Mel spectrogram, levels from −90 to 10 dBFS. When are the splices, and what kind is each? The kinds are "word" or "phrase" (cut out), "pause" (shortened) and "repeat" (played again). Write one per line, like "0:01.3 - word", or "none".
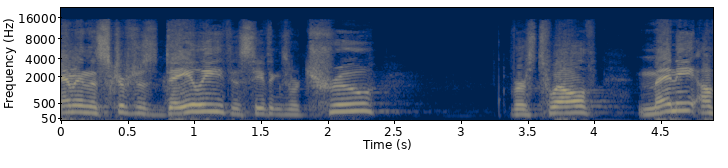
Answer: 0:01.5 - word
